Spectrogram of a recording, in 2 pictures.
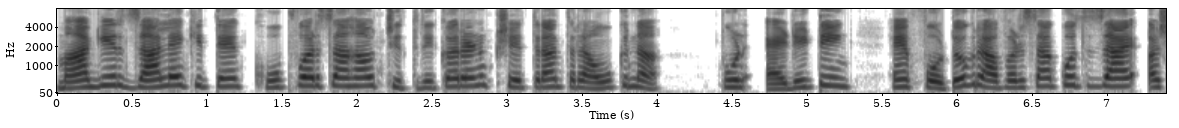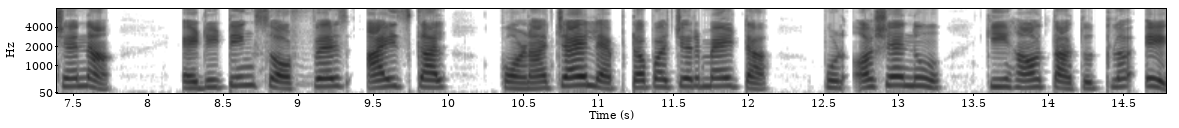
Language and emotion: Goan Konkani, neutral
